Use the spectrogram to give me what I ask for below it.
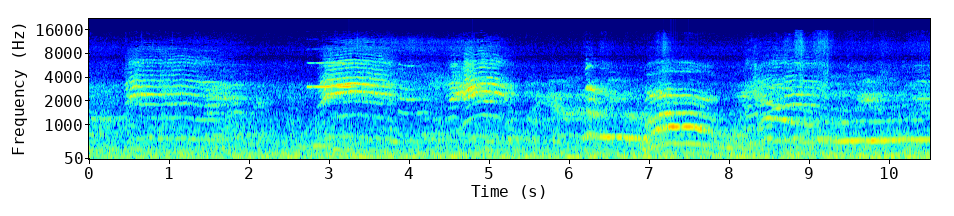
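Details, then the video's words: Street cats at feeding time as a tiger cat grabs food from the rest: repeated drawn-out meows in bursts, several cats calling in turn, rich harmonics, some calls bending downward, with a constant low rumble beneath. "Tiger Cat is Snatching Food from Other Cats and Not Letting Eat Anyone Else"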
